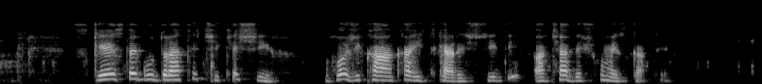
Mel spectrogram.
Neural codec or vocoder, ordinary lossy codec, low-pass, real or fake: vocoder, 22.05 kHz, 80 mel bands, HiFi-GAN; AAC, 48 kbps; 7.2 kHz; fake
